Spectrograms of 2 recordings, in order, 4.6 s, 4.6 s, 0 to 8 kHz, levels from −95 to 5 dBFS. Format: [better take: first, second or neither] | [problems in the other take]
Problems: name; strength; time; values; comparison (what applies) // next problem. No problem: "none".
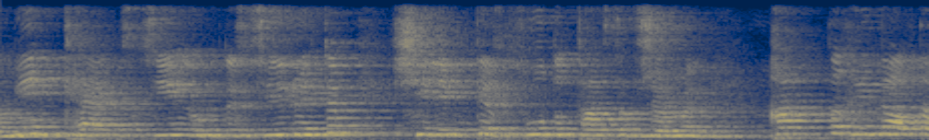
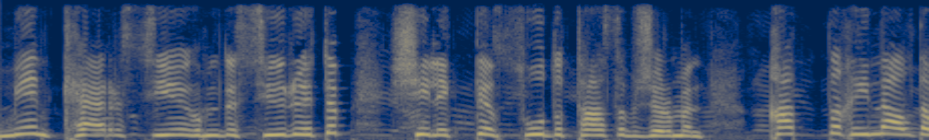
second | room echo; dies away in 1 s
